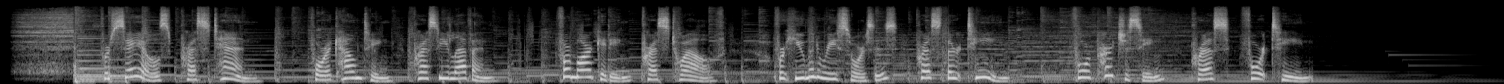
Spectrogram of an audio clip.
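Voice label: English US F IVR, female, American; voice over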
